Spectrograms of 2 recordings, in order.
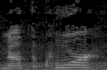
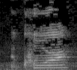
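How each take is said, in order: First: Quietly mimicking a Californian "Not the core"; murmured California accent impression. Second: Punching "The core" in a mock California accent. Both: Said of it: "California accents are very funny".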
